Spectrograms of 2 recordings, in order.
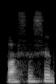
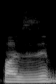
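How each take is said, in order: First: The middle consonant is a hissing s sound. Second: The middle consonant is a buzzing z sound. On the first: The speaker calls it wrong. "পসেসিভ না বলে" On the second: The speaker calls it right. "পজিটিভ বলা better"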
